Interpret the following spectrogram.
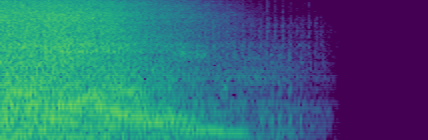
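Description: A loud, noisy cartoon sound-effect burst that dies away to dead silence about a second and a half in.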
